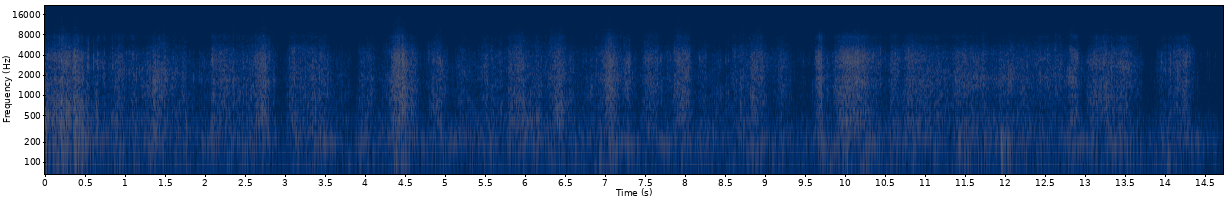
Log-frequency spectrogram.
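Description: A thin, empty brown plastic shopping bag is laid flat, then rolled up, while bare hands and fingertips crinkle and rub it. The result is a continuous, bright, papery crackling that swells and fades in uneven bursts over a faint steady low hum.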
